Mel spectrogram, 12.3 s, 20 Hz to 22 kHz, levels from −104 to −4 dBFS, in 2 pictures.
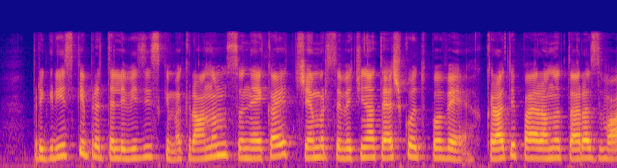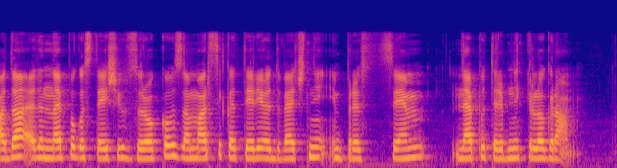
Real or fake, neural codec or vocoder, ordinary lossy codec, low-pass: real; none; none; 10.8 kHz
